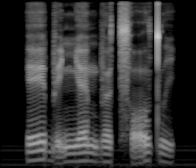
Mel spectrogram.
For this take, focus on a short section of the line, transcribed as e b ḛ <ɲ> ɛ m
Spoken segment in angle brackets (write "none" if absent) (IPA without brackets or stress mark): ɲ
